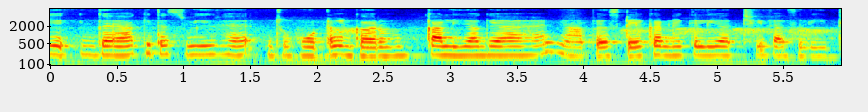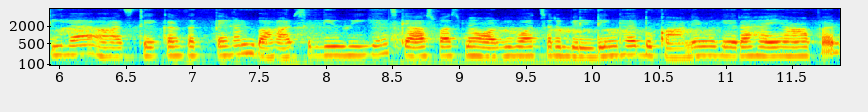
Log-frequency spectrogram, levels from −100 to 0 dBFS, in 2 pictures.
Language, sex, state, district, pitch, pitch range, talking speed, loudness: Hindi, female, Bihar, Gaya, 195 Hz, 185-205 Hz, 215 wpm, -22 LUFS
